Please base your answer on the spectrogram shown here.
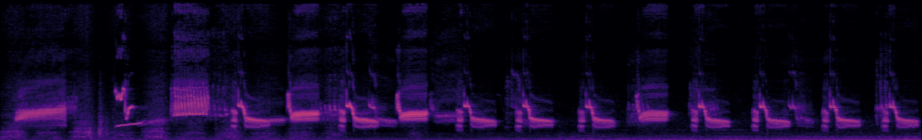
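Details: Asian pied starling being trained to learn sounds: loud, harsh, squawky notes with whistled tones, delivered as a run of repeated buzzy phrases about every half second, with little background noise.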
